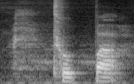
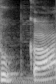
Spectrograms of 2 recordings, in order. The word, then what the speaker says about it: Thukpa: एट the same time it's नॉट थुक्का इट्स थुक पा थुक्का it's spelling वैसा है ना बट प्रोनाउंसिएशन है वो वो थोड़ा सा वैसा है ना थुप्पा है ना मतलब के जो है वो साइलेंट है ना नहीं इट्स थुप्पा ओनली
